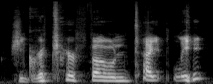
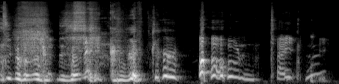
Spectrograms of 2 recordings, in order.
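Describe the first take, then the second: First: Said in the usual way. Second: High, slow, laughing through it; cracking up while reading. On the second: Acted. Hammed-up reread, laughing.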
